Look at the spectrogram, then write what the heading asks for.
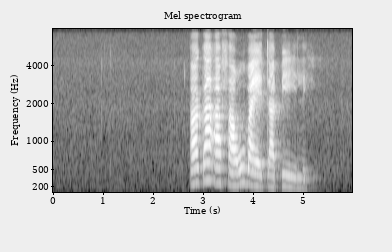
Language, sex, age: Northern Sotho, female, 27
